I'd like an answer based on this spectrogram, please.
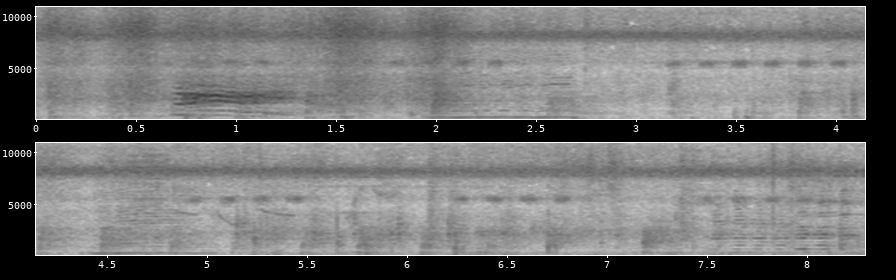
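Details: Goats kept on a farm utter a sharp, high, quavering bleat followed by two lower, shorter bleats a few seconds apart, with a continuous faint hum and light background noise.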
